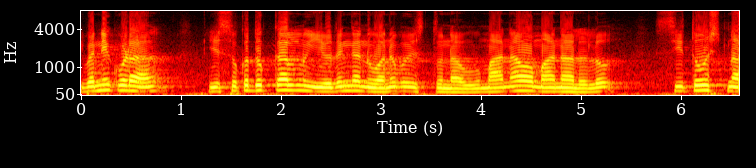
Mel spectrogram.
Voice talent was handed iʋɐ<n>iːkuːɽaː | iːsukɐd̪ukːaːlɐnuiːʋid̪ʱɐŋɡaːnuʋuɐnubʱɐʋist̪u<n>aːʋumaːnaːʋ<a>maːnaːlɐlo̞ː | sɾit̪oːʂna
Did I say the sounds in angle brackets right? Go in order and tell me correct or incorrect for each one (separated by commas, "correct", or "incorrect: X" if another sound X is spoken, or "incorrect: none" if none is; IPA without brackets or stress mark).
incorrect: nː, incorrect: nː, incorrect: ɐ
